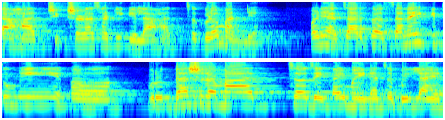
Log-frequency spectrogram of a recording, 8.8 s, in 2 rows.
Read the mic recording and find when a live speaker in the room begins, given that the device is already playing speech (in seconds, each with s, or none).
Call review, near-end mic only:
none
